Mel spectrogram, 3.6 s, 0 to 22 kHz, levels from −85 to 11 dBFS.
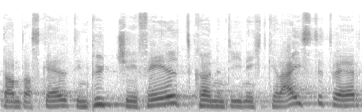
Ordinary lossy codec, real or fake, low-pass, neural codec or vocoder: none; real; 14.4 kHz; none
